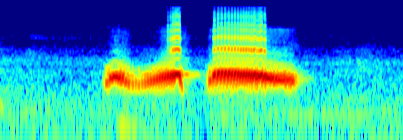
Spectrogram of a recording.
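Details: Spotted dove used as a decoy to stir wild doves to coo, giving one deep two-part coo: a brief wobbling note, a tiny gap, then a longer sustained hollow note. Silent background.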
